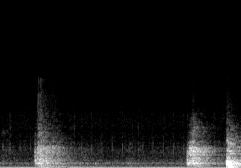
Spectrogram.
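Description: Kitchen scissors snipping the tip off a plastic piping bag of purée: two short, crisp sounds, one about half a second in and one near the end, over a low steady hum.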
